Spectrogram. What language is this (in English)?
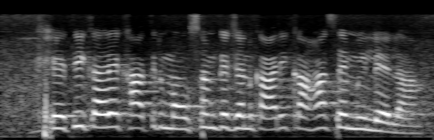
Bhojpuri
